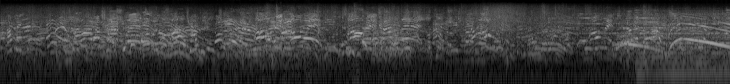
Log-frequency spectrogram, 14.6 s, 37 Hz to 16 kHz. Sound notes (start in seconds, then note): 7.4 crowd chattering; 10.2 police car sirens; 10.2 tense music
